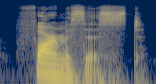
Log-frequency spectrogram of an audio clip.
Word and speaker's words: pharmacist: The 10th word for today is pharmacist. A pharmacist is a healthcare professional trained to prepare and dispense medications. Phar-ma-cist. Pharmacist. The stress is on the first syllable.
